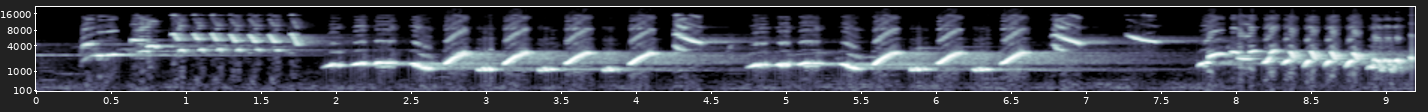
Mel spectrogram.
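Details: White-rumped shama lure song for making a kept bird more aggressive: rich, loud, varied whistled phrases with rapid repeated slurred notes and trills, continuous and musical.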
